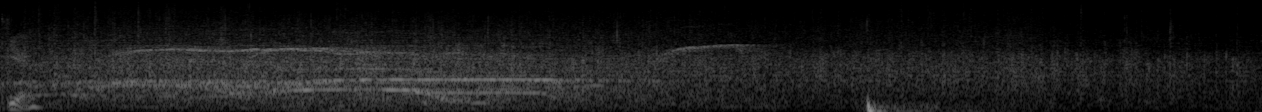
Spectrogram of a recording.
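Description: Theatre audience applauding with a few cheering voices, dying away over the last couple of seconds, with a single sharp thump about four seconds in.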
